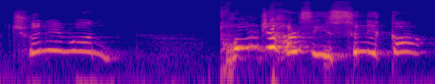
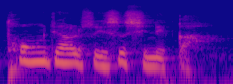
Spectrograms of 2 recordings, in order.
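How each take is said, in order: First: 통제할 수 있으니까를 높고 크게 외치듯; 회중이 따라 하도록 크게 선창; 따라 하라고 외침. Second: Said in the usual way. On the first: Shown as a demonstration. (회중이 따라 하도록 크고 높게 외치는 선창) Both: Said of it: "따라하겠습니다".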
